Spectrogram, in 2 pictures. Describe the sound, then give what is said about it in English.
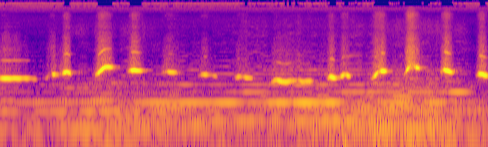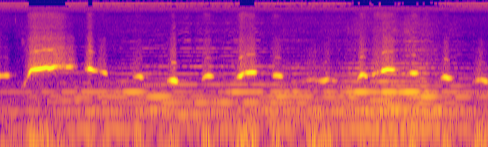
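A person whistles a wandering, melodic tune behind a closed upstairs office door at the City Action News station, with steady sustained notes and quick upward slides, continuing for about twelve seconds with no talking. “And you hear whistling coming from the other side.”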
